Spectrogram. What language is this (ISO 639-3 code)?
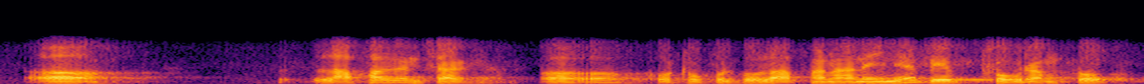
brx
